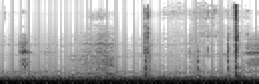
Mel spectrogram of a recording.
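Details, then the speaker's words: Ford Falcon manual station wagon farm car, cranking on jumper leads from a running vehicle: deep, slow, labored churning far below healthy cranking speed, no firing; slow cranking, owner suspects tired starter or insufficient power, likely power. "it's winding over slowly makes me think either the start is tired or we just don't enough have enough power which I'm assuming is a power thing"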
